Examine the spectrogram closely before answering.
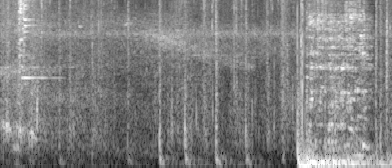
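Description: Footsteps crunch on grass.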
